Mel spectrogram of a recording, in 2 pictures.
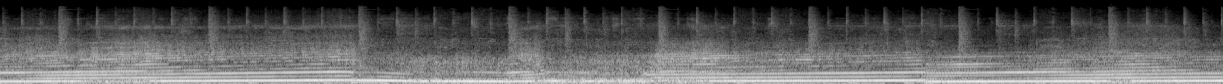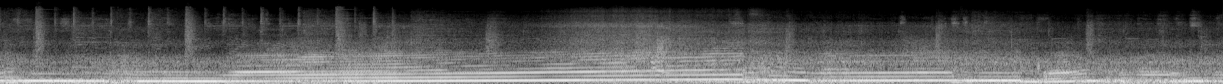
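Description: Turbocharged Subaru BRZ accelerating hard, engine droning loudly and climbing through several gears with shifts between pulls, tire squeal mixed in, sustained and close throughout.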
